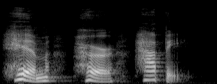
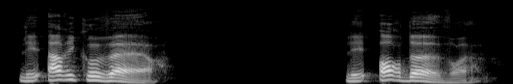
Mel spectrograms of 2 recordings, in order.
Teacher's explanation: It is called an aspirate H, an H aspiré. Again, you don't pronounce the H sound like in English.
